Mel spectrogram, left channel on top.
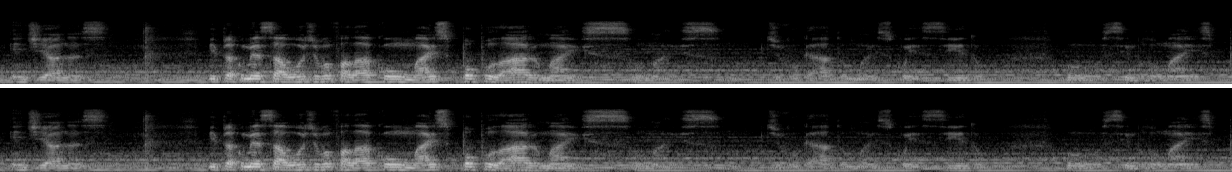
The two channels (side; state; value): both; normal; correlation 0.96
